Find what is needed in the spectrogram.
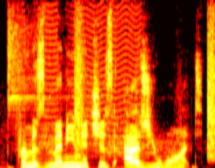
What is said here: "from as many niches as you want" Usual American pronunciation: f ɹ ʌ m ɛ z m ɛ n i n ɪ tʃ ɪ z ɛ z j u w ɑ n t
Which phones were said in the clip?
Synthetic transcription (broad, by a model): f ɹ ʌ m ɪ z m ɛ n i n ɪ tʃ ɪ z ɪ z j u w ɑ n t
